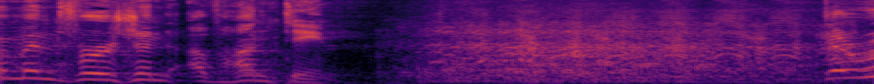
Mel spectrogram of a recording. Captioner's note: laughing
